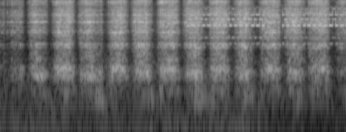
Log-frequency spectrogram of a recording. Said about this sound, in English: I want you to have the fun of sawing through the tree trunk.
